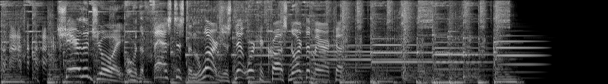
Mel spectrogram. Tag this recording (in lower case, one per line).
jingle bell
speech
music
